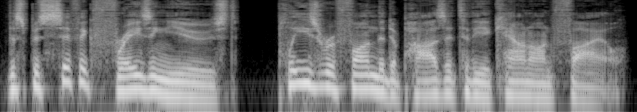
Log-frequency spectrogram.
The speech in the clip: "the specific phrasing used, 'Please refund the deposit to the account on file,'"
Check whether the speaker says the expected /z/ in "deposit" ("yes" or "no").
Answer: yes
